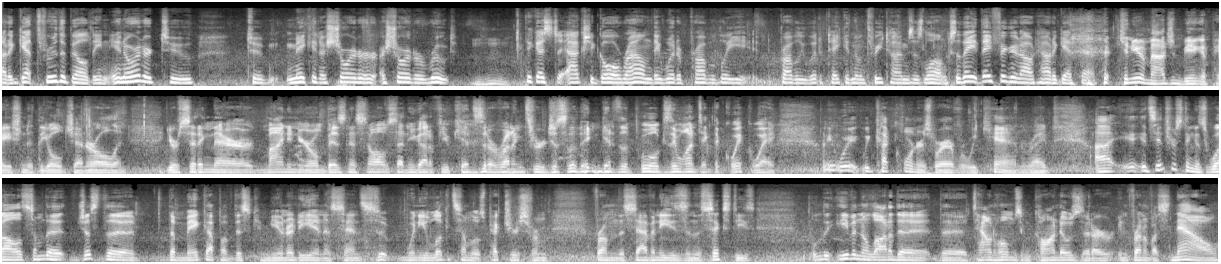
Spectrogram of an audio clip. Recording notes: On The Road : Bridgeland. We are live on location at the site of the former Calgary General Hospital.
